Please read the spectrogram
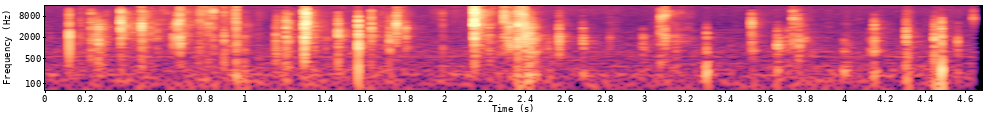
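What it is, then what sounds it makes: Plastic wipes soft pack being crinkled. Fingertips and nails press and crinkle the film of a hand-sized Equate baby wipes soft pack, full of wipes and held in one palm. The crinkly plastic gives a dense run of bright, quick crackles and sharp snaps that stop almost instantly, with little low end. The crackles come in uneven bursts, with louder clusters partway through.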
